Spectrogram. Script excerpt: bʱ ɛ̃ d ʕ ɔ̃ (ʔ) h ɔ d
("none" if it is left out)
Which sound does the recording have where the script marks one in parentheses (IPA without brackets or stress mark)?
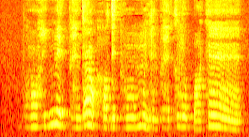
ʔ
